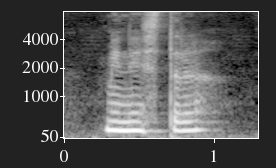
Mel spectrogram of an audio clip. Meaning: minister (head of a government department)
- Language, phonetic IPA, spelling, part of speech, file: Czech, [ˈmɪnɪstr̩], ministr, noun, Cs-ministr.ogg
